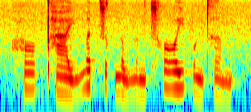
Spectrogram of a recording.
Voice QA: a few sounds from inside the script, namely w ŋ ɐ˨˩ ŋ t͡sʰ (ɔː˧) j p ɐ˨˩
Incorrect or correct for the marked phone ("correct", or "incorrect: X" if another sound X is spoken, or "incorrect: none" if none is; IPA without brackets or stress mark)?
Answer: correct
